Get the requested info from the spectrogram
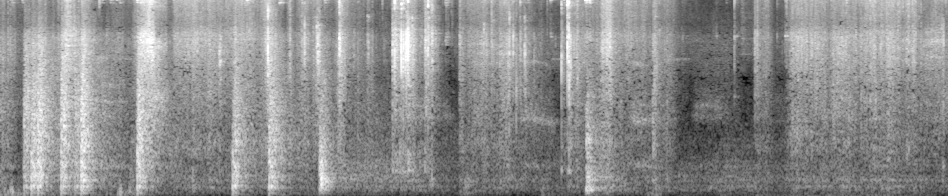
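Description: Sugar batashe being taken from a crinkling plastic bag and set down on a plate of puffed rice: a series of light clicks and small knocks about a second apart, thinning out after six seconds or so.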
